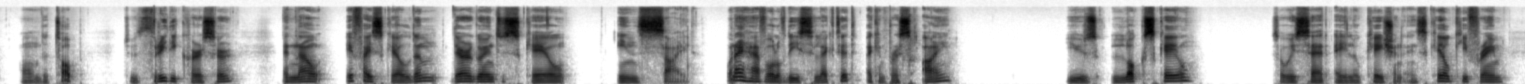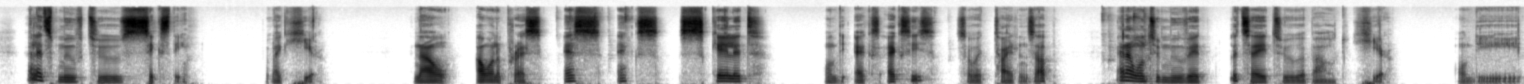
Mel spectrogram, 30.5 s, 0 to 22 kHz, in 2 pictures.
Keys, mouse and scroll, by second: 7.2 middle click, 7.7 3, 8.1 4, 9.7 i, 11.7 i, 17.9-23.5 drag, 23.5 s, 28.2-29.0 scroll down 1, 29.0 g.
